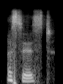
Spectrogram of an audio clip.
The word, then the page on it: assist: Indian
